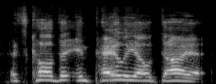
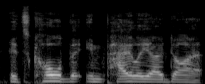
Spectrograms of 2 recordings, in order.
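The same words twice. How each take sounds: First: Higher, louder one-liner; acted punchline. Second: Said in the usual way. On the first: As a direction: deliver the killer punchline as the character. Character delivers punchline before killing.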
